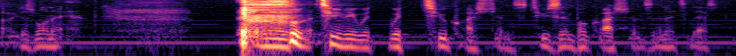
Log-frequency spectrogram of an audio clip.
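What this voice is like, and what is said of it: Strained, voice giving out. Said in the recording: “I'm about to lose my voice”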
